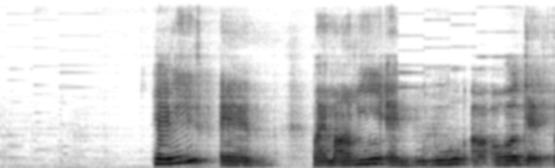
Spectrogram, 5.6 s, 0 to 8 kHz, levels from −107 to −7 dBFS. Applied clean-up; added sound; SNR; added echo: neural mask model DeepFilterNet 3.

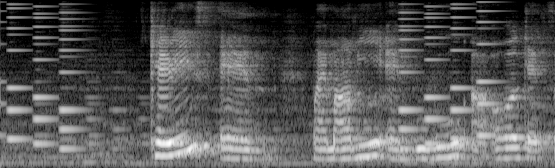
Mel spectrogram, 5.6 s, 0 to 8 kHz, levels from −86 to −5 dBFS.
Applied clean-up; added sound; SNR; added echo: none; Ringtone; 9 dB; reverberation time 1.1 s.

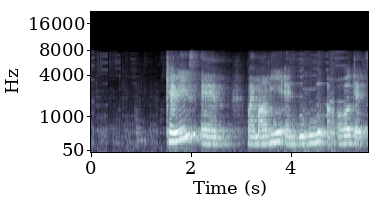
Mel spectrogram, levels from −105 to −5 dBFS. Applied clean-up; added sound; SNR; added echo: neural separator model SepFormer DNS4.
